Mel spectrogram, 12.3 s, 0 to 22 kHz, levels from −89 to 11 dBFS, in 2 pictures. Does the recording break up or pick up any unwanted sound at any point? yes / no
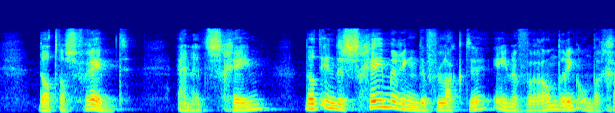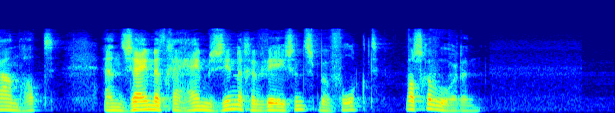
no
